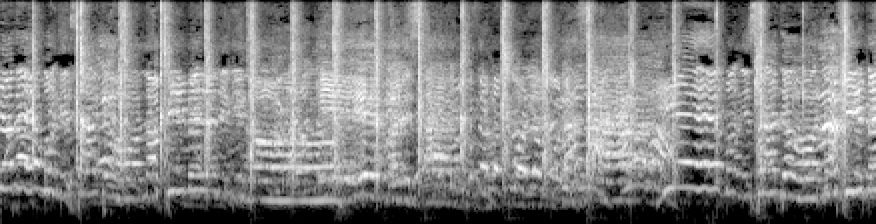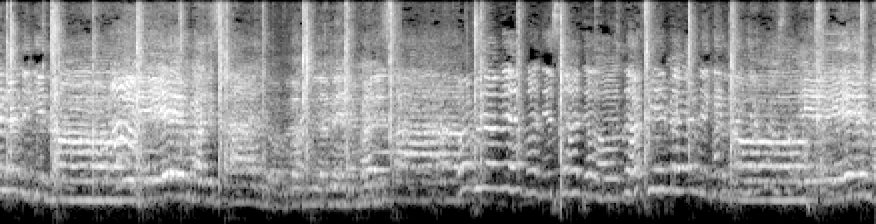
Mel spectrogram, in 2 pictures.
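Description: A group of people singing together over steady rhythmic hand clapping, a few claps a second.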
